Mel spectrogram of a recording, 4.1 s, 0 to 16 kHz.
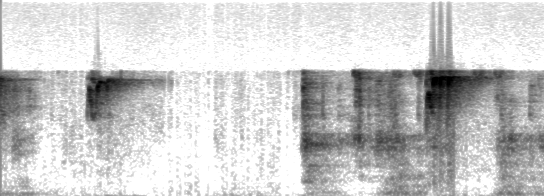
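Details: Timbrado canary song from 2023: a single bright chirp, a long pause, then a cluster of rattling and trilled notes ending in a loud buzzy burst with low soft tones beneath.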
